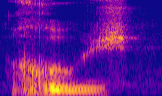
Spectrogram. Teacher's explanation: You can hear that my voice box is vibrating as I make that, as I pronounce that word rouge. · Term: voiced uvular fricative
